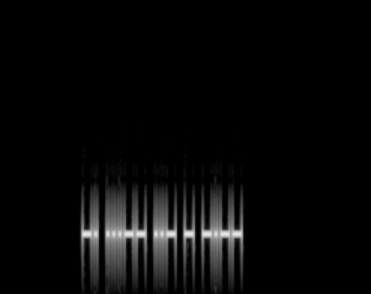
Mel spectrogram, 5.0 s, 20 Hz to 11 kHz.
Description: Morse code, heard as a keyed tone, about 30 wpm, 700 Hz. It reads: N3UTY
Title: USA Call Signs - 5 Characters - Repeated 2x - 30wpm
